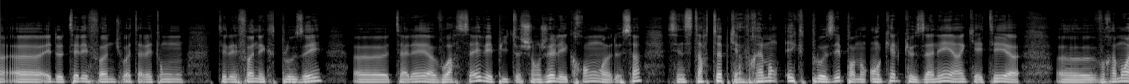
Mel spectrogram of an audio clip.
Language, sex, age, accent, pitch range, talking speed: French, male, 30-49, French, 115-145 Hz, 230 wpm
